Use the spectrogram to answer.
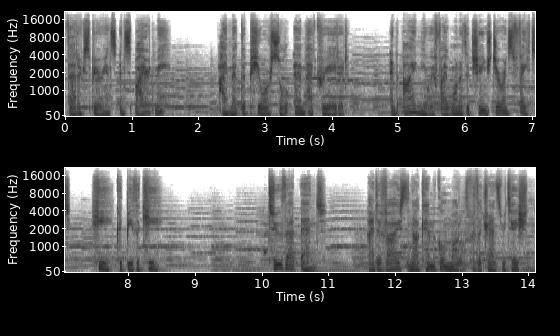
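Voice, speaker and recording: An actor playing a calm, analytical young alchemist in a game, speaking in a measured, precise, formal manner. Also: male voice, fairly low pitch, lightly acted. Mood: resolute. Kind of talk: scripted English game voice acting. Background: background music.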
